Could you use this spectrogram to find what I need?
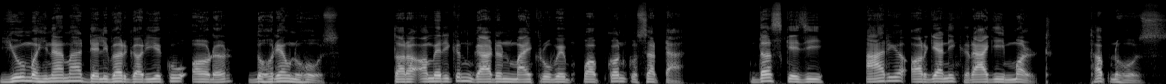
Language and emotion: Nepali, neutral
